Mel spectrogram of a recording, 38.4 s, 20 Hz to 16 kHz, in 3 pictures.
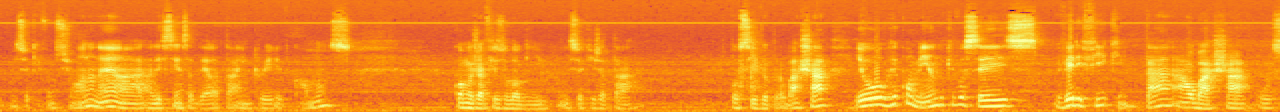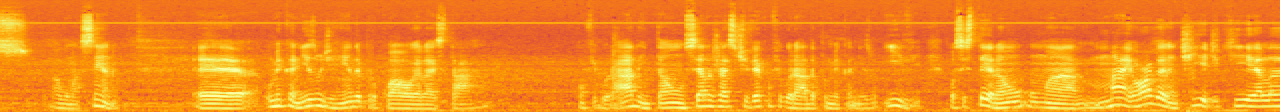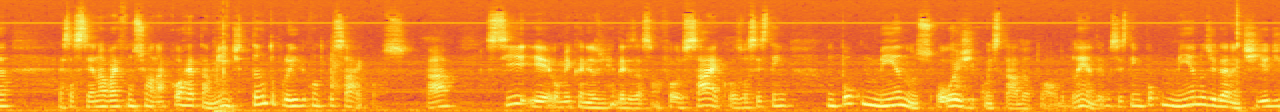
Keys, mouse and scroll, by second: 2.2-3.2 drag, 15.6 click, 20.4-21.7 drag.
